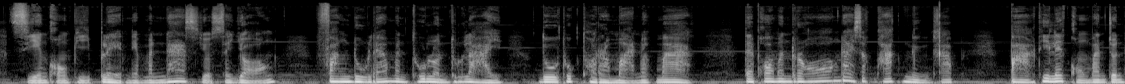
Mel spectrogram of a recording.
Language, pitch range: Thai, 90-115 Hz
